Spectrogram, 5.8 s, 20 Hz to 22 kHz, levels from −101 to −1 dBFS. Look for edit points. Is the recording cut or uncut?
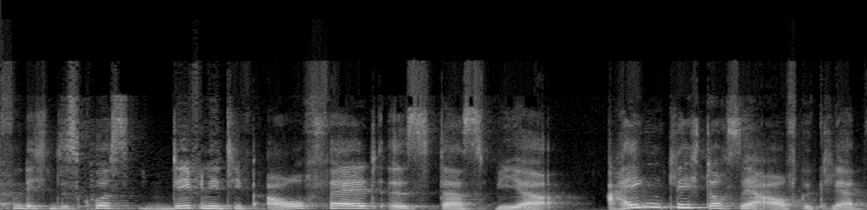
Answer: uncut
